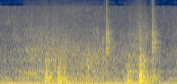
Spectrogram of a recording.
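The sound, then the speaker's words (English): A door being opened, heard as a couple of soft clunks and rattles over a steady low hum, with a sharper knock near the end. “You can open the door now, you're safe.”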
